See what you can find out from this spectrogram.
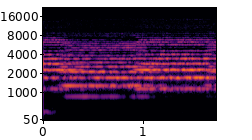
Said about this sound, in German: Alarm! Alarm!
